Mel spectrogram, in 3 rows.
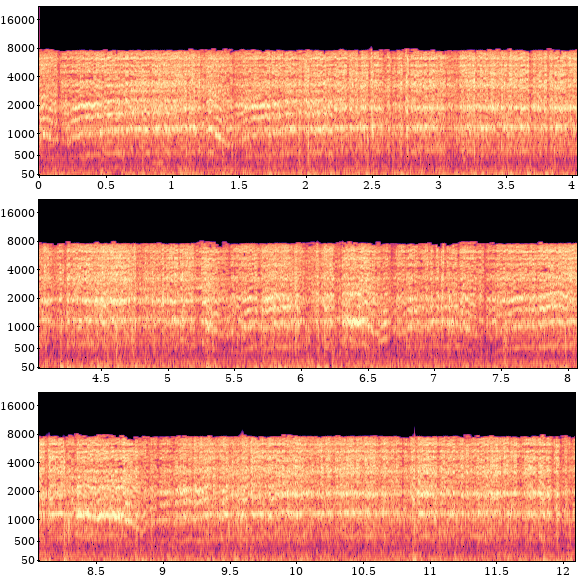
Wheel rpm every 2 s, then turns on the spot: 130, 150, 160, 130, 140, 160.
none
